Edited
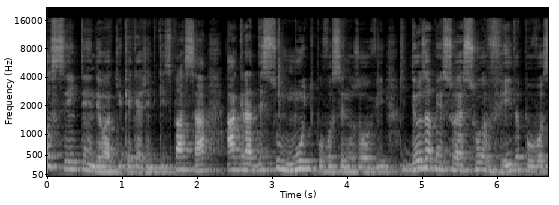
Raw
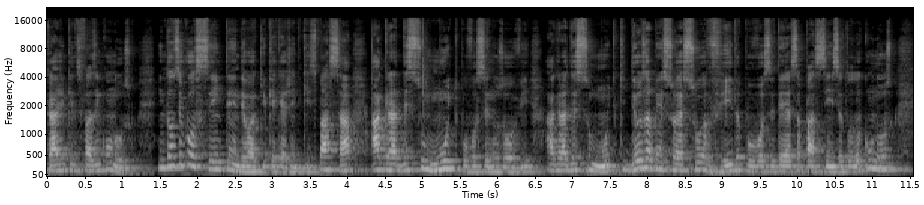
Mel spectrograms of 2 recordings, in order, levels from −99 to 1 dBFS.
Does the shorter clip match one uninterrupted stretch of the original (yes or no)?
no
